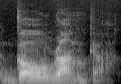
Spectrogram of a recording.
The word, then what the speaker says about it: Gauranga: So we're going to learn now the mantra Gauranga.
